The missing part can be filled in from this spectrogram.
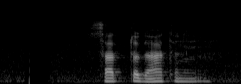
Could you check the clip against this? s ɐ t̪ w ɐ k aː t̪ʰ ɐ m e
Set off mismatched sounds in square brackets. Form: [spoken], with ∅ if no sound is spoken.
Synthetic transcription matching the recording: s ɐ t̪ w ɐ [ɡ] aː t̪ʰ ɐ [n] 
